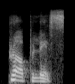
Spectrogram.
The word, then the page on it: propolis: Indian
